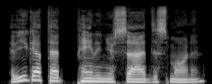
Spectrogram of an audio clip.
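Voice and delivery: mother checking on her daughter; lightly voiced country mother asking; concerned mother. A narrator's reading. Mother questions ailing daughter.

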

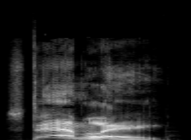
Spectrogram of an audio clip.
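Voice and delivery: high, loud radio-voice hail; booming shout. A narrator's reading. Radio voice calls down from a copter, booming shout. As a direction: shout his name as if from the sky. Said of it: "it shouted".

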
